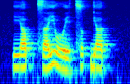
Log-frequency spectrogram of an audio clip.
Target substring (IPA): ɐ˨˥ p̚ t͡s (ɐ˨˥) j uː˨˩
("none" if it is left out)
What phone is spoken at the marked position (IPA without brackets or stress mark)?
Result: ɐ˨˥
